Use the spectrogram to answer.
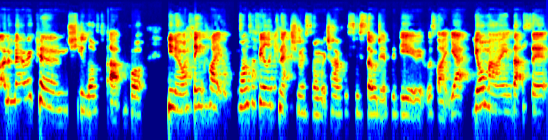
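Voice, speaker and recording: A woman at a fairly quick pace. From northern England, Manchester. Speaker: podcast guest, traveler living abroad. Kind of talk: casual chat.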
